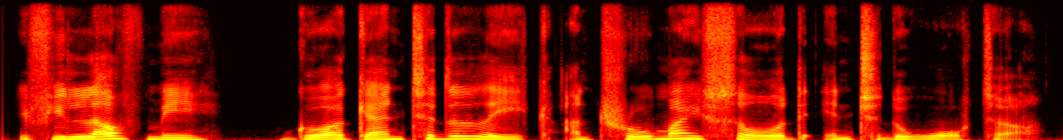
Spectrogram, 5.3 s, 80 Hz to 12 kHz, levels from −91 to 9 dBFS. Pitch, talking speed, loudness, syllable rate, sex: 175 Hz, 180 wpm, -18 LUFS, 4.1 syllables/s, female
